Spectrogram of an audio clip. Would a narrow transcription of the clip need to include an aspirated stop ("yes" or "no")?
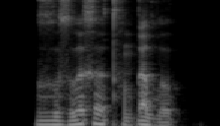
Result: yes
